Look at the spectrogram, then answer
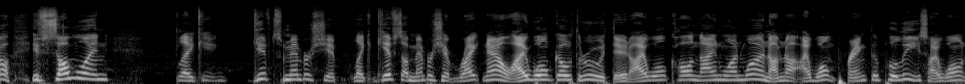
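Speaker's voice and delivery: mock wheedling, begging, bargaining tone. Retelling a streamer begging chat for memberships: imitating a streamer begging. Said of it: "they beg their chat".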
